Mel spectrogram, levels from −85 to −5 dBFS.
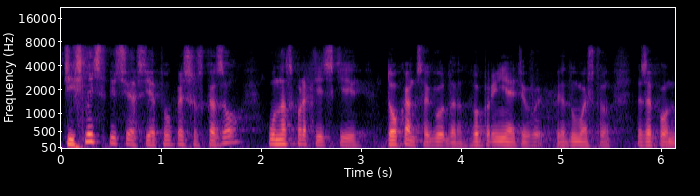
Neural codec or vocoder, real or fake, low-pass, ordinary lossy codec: codec, 16 kHz in and 24 kHz out, 0.8 kbps, FocalCodec, streaming, 65536 codes; fake; 7.2 kHz; none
